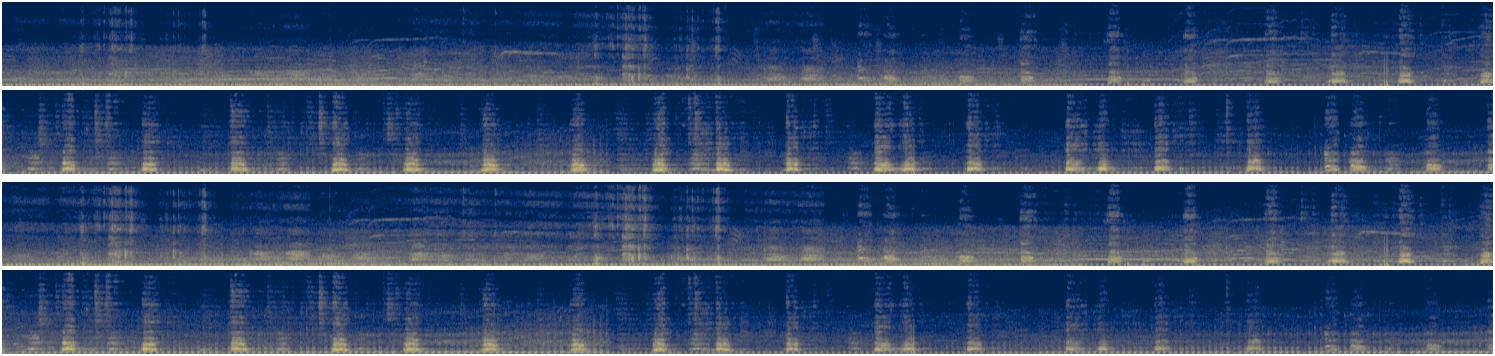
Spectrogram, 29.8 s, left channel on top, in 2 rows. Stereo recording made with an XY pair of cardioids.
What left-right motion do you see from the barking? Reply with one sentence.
You can hear the barking move to the left.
